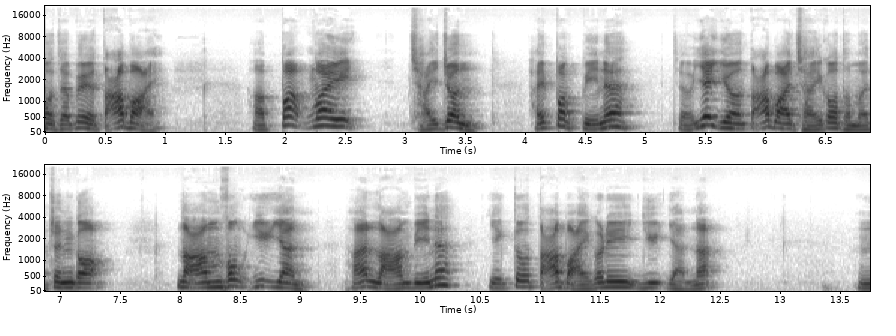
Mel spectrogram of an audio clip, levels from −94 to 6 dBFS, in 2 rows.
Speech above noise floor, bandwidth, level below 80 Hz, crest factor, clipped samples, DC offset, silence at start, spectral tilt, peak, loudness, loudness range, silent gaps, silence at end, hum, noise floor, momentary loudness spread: 46 dB; 9.4 kHz; -64 dBFS; 18 dB; under 0.1%; under 0.1%; 0 s; -6.5 dB/octave; 0 dBFS; -17 LUFS; 2 LU; none; 0 s; none; -63 dBFS; 13 LU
